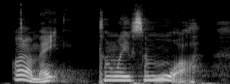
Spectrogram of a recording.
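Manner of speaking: London Cockney accent. Showing how Londoners pronounce water: Cockney accent. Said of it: "it's a Cockney accent".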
